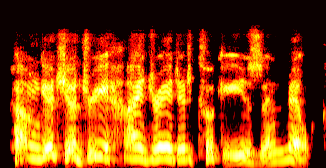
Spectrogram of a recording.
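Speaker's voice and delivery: put-on sweet old granny voice, very high pitched. Asking how Barbara played the commissioner, imitating Barbara's granny voice. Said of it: "as like the granny voice".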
